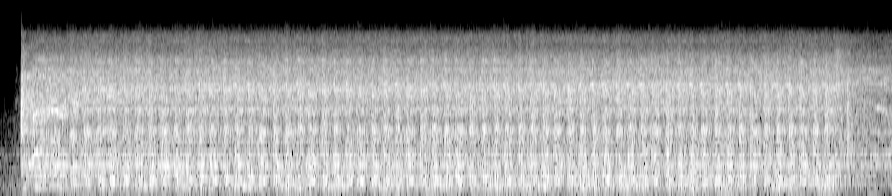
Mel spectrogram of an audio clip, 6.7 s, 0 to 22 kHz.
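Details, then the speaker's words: BMW E39 M5 supercharged S62 V8 after rod bearing replacement, cranking with plugs in, fuel pump off, supercharger belt disconnected; quick, even cranking with steady compression pulses and no knocks, quicker than without plugs; healthy cranking with compression. "it's cranking very quickly yeah looks like it cranks quicker with compression than with no plugs"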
